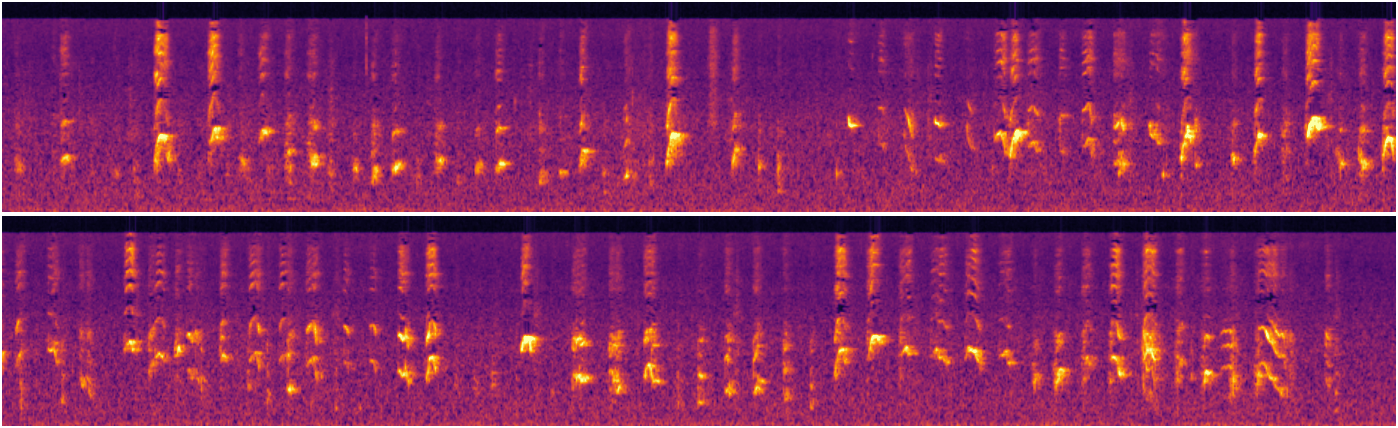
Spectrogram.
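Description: Very young puppies squeaking and whimpering: a steady string of short, high-pitched squeaks, some sliding up or down in pitch, with faint sharp clicks among them.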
